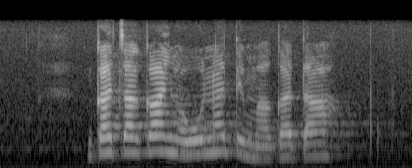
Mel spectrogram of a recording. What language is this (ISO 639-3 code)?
tso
